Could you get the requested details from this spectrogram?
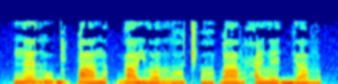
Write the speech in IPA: nɛ˧˥˧ruː˧˥˧ɡi˥˩ k͡paː˥˩nʌ˩˧˩k ɡaː˥˩jlʌ˩˧˩ra̤˧˥˧ t͡ʃʼa̤˧ɓa˧˥˧vħe˥˩ le˧dbʲa˩˧˩v

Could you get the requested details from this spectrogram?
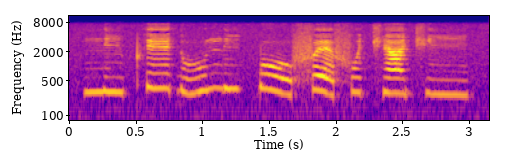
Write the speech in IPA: ni˨pʰe˦ ɗuː˨˦niː˦k͡poː˦˨ fɛ˦˨fʊ˦t͡ʃã˦t͡ʃiː˦

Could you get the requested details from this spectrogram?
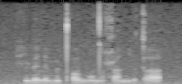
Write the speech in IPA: hẽɳɛl ɛmœ̃t̪ʰɒl nɛ̃dˤẽħa niə̯ɡa

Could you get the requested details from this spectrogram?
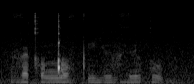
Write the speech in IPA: vœkʰoŋ͡ǃovpʼi jɨv ɦɨlkub

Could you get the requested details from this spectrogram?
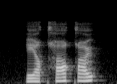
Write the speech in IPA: e qʰœqɵ

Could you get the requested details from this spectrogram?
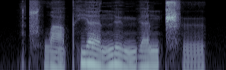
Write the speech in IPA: t͡sʰwä˨˩pʰjɛ˥˨n̪y˥˨ mɥɛ˦n ʈ͡ʂʰɻ̩˨˦

